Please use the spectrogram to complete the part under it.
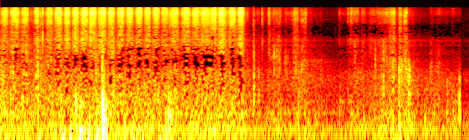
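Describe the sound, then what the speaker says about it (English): Glitter being rubbed by hand into heat-and-stick powder on a craft piece, a steady close scratchy rubbing for several seconds that then drops to softer, sparser brushing. "flip it over and rub that glitter so that it's really into that heat and stick powder"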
